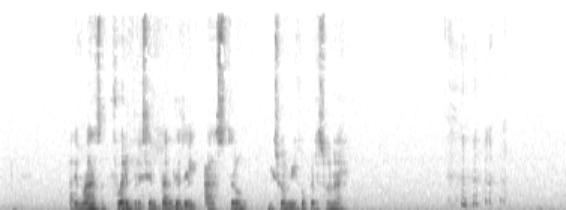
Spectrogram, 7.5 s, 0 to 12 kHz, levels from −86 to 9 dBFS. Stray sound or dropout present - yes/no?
yes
